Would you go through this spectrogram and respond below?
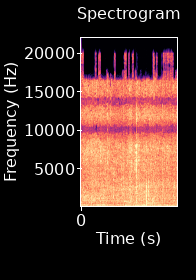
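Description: Shrimp, okra and sausage frying in a spicy pan dish, a steady close sizzle with faint stirring ticks, no voices.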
